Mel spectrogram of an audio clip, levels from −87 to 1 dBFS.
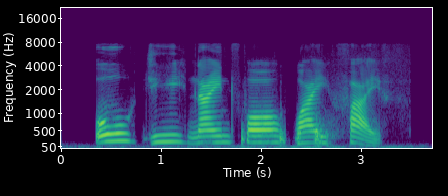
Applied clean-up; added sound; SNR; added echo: neural diffusion model UNIVERSE++.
